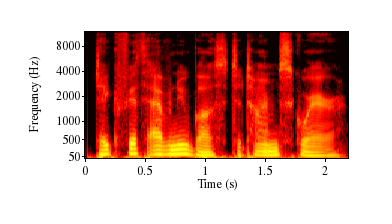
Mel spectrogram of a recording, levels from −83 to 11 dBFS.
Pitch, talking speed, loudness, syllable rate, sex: 95 Hz, 190 wpm, -17 LUFS, 5.4 syllables/s, male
